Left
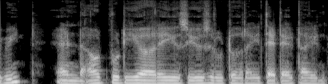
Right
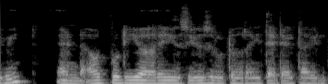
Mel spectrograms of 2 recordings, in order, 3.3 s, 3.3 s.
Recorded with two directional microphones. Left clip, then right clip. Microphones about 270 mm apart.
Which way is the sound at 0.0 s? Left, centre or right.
Left.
